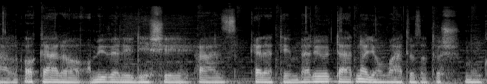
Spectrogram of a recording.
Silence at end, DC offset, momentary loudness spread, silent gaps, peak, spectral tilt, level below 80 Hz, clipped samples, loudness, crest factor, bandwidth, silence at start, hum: 0 s; under 0.1%; 5 LU; none; -4 dBFS; -6.5 dB/octave; -40 dBFS; under 0.1%; -19 LUFS; 14 dB; 14.5 kHz; 0 s; none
